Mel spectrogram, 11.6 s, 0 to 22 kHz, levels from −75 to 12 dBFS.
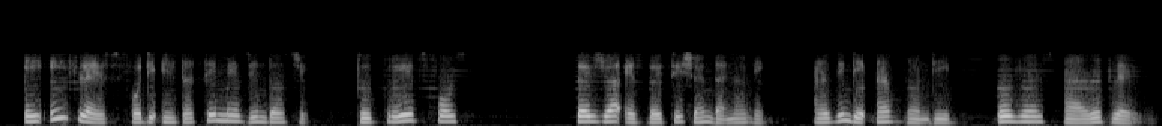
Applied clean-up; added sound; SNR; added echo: neural separator model SepFormer WHAMR!.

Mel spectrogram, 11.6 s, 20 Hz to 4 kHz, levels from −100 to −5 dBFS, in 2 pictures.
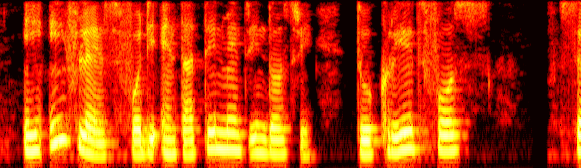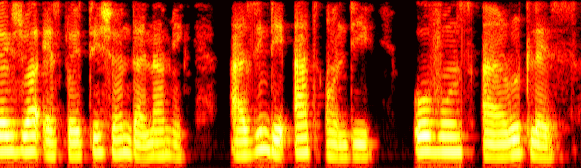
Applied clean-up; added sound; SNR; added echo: none; none; none; none.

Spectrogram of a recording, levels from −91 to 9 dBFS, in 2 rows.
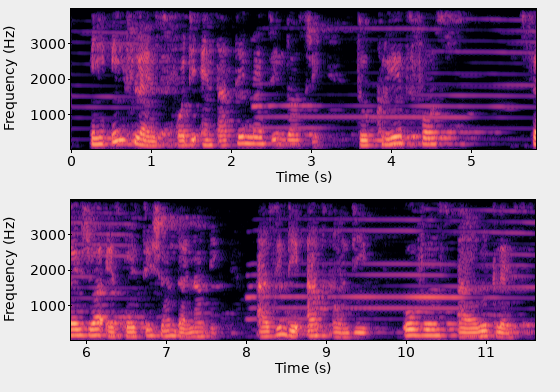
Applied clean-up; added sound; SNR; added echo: classical method WPE with log-MMSE.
